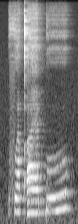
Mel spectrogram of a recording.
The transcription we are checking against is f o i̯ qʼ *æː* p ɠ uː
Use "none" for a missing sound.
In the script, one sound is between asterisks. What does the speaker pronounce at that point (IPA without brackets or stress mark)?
æː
